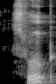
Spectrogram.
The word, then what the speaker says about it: Spw: Swoop is spelled Spw.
